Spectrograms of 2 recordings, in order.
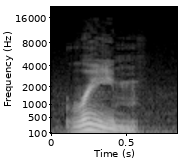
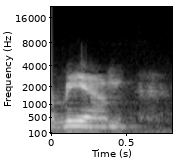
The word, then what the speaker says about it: Reum: So first of all, let's talk about your last name, because it's spelled R-E-U-M, but you pronounce it Reum. – Yeah, it's pronounced Reum. Everybody thinks it's Room or Reum, but it doesn't make any sense, but it's Reum. So just pretend there's two E's.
